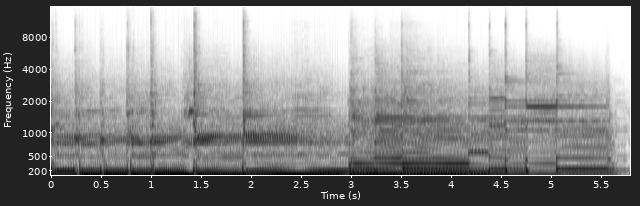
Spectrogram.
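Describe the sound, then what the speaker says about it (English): Distorted electric guitar played through a pedalboard with a Suncoast BC3XL, loud and sustained, with several strummed chords and ringing notes that fade toward the end. "Back to my fun distortion."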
